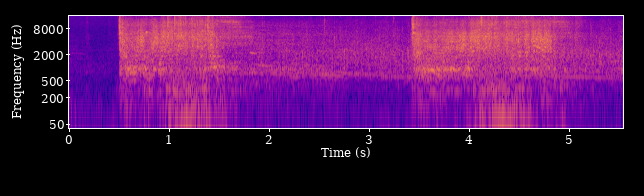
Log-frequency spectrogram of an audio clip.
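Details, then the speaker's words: 1960 Ford F100, 351 Windsor unrun for decades, carb needing rebuild, a valve cover off: fires, then revs sag and hunt at idle before picking up; rough idle from fuel starvation. "Looks like it's started. Yeah. Trying to idle. I'll turn it up a little."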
